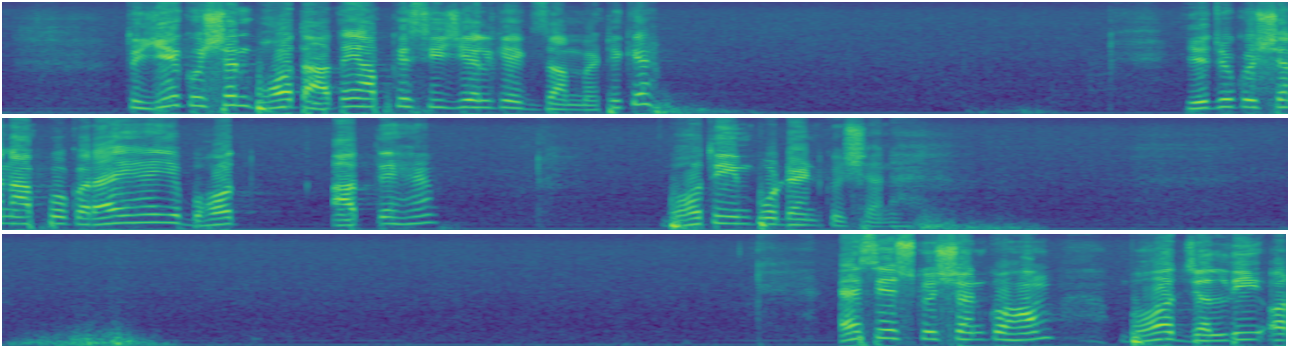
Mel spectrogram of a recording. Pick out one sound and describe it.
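A man speaks with animation close to a headset microphone, lecturing in bursts.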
